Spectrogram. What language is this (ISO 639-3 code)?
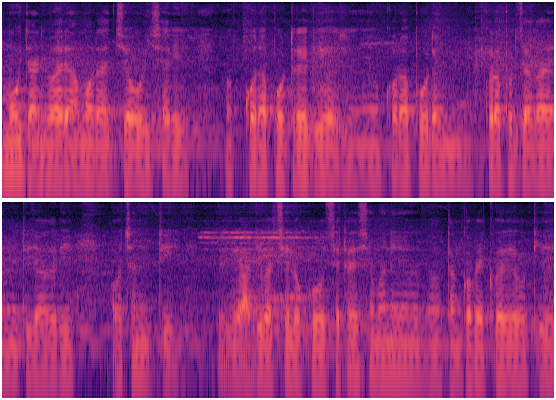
ori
